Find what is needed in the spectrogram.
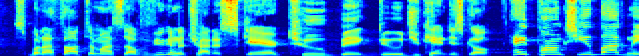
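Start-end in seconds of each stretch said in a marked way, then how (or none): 3.8-4.8 high-pitched, feeble mock threat; weak threat. Shown as a demonstration. Showing how not to scare two big dudes, high weak threat. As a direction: pipe it up high, unconvincing tough talk. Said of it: "can't just say it like that".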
